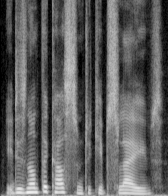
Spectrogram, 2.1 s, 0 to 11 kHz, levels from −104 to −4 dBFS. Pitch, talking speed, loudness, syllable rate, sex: 200 Hz, 230 wpm, -17 LUFS, 5.2 syllables/s, female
